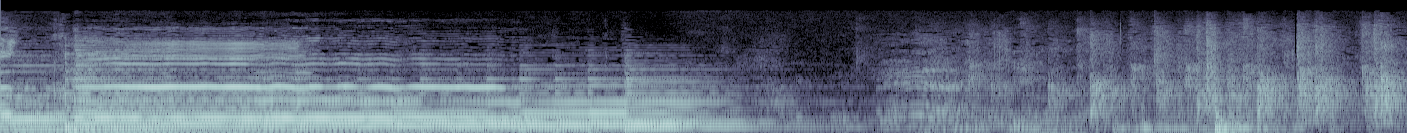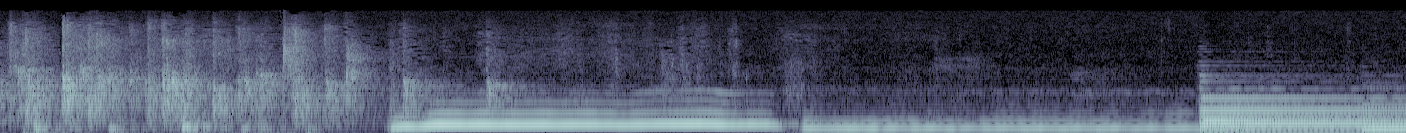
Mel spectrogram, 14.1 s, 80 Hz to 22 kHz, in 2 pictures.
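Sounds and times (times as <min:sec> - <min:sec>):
keyboard chord: 0:00.0 - 0:03.9, 0:13.0 - 0:14.0
worship band music: 0:00.0 - 0:04.4, 0:08.9 - 0:14.0.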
